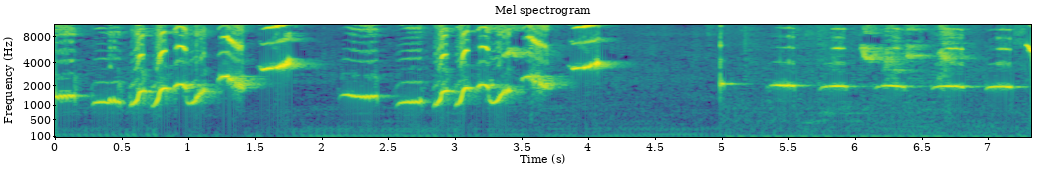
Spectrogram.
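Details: White-rumped shama song played to draw other shamas into singing: two rippling whistled phrases of rising notes, then a series of short level whistles repeated about once a second, with a low hum behind.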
